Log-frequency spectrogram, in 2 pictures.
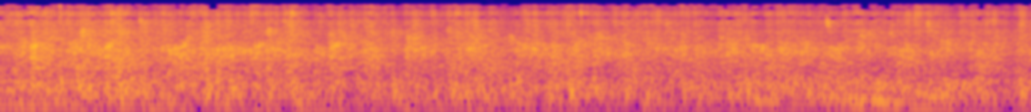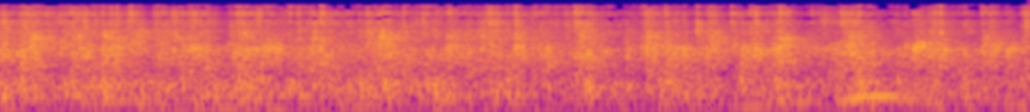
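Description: A crowd applauds steadily, a dense wash of many hands clapping at an even, loud level for several seconds without anyone speaking over it.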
